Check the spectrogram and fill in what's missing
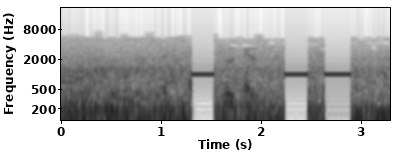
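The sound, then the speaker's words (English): Three short, steady mid-pitched censor beeps cut into a stretch of noisy outdoor sound and muffled speech, each blotting out a word, the last two close together. They censor golfer Reed's foul-mouthed reaction to a missed putt after a bogey on the 10th hole at a Champions event in Shanghai. “The downside is, obviously, I had to beep it.”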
